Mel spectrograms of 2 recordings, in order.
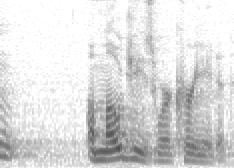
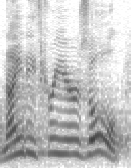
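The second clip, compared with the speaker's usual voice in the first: usual speaking voice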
